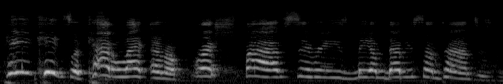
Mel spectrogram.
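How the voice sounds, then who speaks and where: A woman with a Southern Atlanta accent hosting comedic radio banter, telling stories in an animated, emphatic way. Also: very high voice, moderate pace. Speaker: radio show host.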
